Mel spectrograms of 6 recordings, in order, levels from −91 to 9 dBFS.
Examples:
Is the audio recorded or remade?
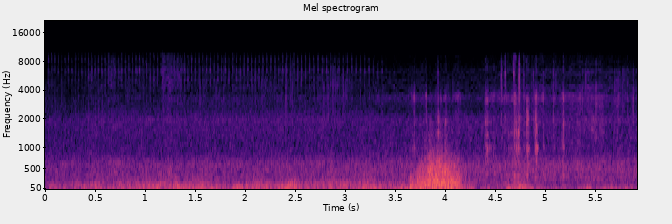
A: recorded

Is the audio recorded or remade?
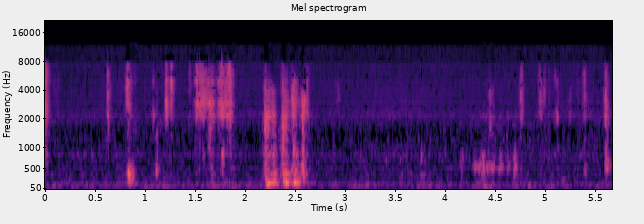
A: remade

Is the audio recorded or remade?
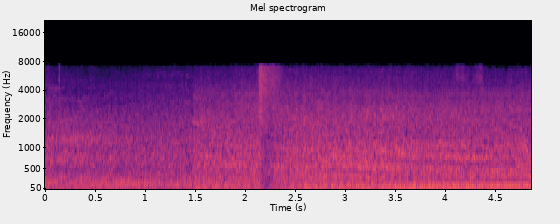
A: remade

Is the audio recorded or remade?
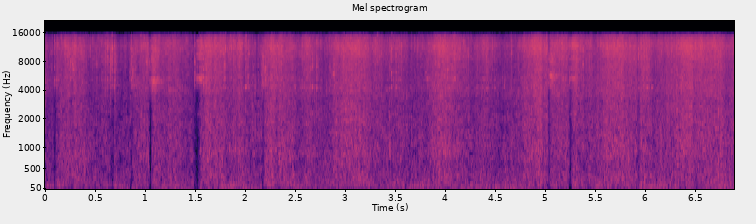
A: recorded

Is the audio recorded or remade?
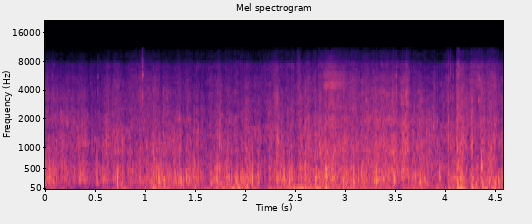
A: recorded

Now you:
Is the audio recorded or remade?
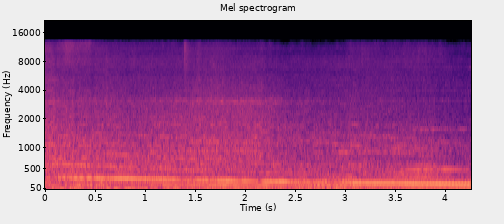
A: remade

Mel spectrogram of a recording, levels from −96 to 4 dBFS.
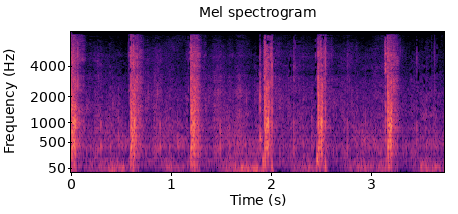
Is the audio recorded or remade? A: recorded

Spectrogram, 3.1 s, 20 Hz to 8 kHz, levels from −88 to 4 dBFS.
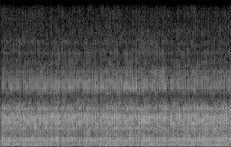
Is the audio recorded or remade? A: remade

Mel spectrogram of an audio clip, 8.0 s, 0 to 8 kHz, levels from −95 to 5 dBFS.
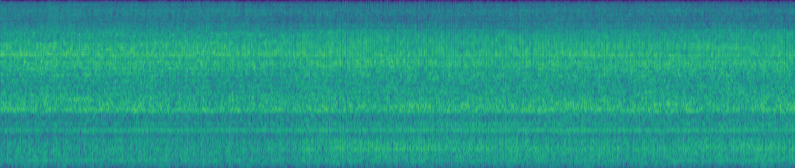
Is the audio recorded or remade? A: remade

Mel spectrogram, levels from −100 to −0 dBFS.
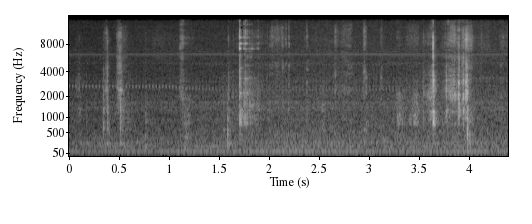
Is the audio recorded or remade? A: recorded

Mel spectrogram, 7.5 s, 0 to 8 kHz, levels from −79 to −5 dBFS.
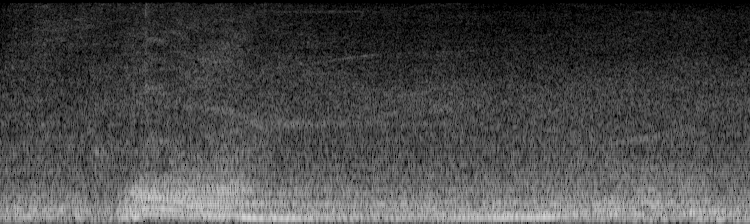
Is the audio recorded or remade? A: recorded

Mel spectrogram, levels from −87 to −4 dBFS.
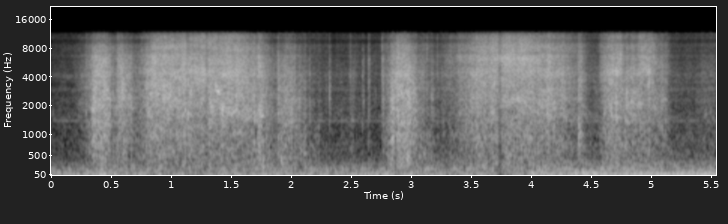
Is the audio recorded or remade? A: remade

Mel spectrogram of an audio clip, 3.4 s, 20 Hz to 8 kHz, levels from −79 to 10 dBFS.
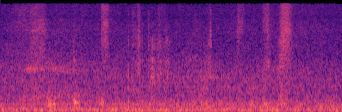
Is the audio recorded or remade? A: recorded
